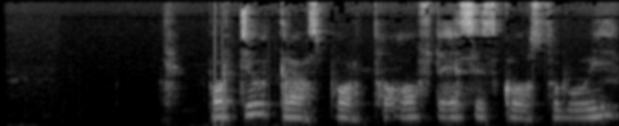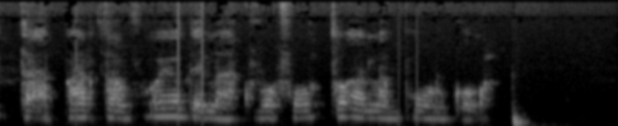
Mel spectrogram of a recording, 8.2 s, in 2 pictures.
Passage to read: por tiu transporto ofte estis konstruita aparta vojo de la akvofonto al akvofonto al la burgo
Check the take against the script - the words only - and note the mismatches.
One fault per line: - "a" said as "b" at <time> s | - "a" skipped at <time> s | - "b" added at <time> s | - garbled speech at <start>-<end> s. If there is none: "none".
- "akvofonto al" skipped at 6.7 s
